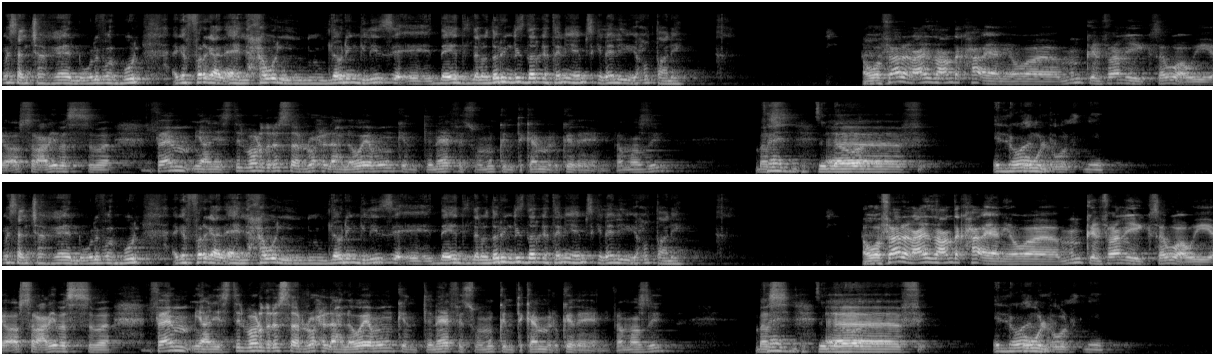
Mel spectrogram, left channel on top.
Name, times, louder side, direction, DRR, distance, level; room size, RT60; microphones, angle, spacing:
voice 1, 0.0-6.8 8.6-8.7 19.8-20.8 22.0-22.5 22.9-23.1, left 1 dB, 5° left, 0.7 m, -20 dB
voice 2, 8.6-18.7 19.6-21.4 22.3-22.8, right 4 dB, 50° right, 0.6 m, -21 dB
16.5 x 11.0 x 3.1 m
head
